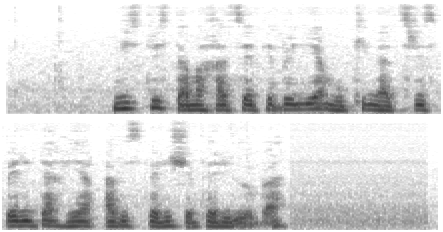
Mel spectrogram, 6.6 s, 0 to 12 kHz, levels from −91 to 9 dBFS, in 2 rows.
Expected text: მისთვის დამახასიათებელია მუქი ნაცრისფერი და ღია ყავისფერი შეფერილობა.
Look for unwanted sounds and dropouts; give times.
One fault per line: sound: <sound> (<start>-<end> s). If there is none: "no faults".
no faults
